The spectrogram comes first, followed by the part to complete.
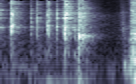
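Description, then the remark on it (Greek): The metal buckle of a belt being worn clinking, a quick series of bright, jingling metallic taps and rattles spread across about a second, with no voices. “Ναι, αυτή η ζώνη που έχω έτσι κάνει, άκου.”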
